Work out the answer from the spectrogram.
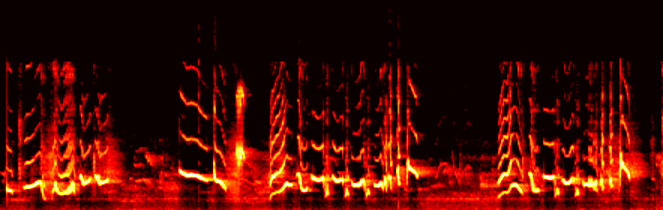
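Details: Oriental magpie-robin song used to stir a quiet caged bird into singing; bursts of bright whistled notes, slurred and warbled, in phrases of a few seconds separated by short silences.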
